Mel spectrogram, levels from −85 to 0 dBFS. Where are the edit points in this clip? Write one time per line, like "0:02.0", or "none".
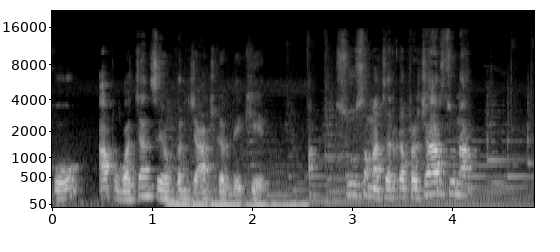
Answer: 0:02.8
